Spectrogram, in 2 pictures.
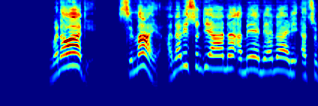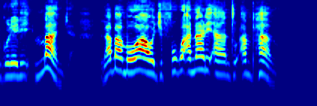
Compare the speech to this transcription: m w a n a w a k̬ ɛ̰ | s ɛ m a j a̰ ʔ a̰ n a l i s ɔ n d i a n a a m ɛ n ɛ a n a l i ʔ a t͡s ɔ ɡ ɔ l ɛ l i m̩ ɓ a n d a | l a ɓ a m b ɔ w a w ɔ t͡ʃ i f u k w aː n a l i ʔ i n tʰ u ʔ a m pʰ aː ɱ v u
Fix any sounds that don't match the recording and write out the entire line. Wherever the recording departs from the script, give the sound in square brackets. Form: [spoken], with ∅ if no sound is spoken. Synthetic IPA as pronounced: m w a n a w a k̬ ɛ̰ | s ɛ m a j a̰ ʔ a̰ n a l i s ɔ n d i a n a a m ɛ n ɛ a n a l i ʔ a t͡s ɔ ɡ ɔ l ɛ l i m̩ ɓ a n [d͡ʒ] a | l a ɓ a m b ɔ w a w ɔ t͡ʃ i f u k w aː n a l i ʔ [a] n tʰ u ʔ a m pʰ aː ɱ v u

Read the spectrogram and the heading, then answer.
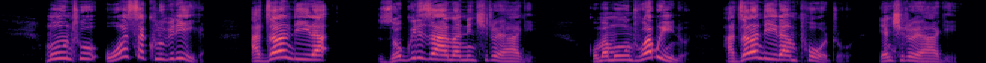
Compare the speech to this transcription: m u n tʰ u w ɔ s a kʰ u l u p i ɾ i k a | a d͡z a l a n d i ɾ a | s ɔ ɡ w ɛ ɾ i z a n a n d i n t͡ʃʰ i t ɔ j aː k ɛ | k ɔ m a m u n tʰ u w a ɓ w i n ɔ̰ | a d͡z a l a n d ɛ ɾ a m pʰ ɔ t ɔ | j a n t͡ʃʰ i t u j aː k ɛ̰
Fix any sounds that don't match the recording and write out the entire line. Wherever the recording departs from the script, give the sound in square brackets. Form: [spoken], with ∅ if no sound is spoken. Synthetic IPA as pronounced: m u n tʰ u w ɔ s a kʰ u l u p i ɾ i k a | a d͡z a l a n d i ɾ a | [z] ɔ ɡ w [i] ɾ i z a n a n d i n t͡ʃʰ i t ɔ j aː k ɛ | k ɔ m a m u n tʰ u w a ɓ w i n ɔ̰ | a d͡z a l a n d [i] ɾ a m pʰ ɔ t ɔ | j a n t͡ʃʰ i t [ɔ] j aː k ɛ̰

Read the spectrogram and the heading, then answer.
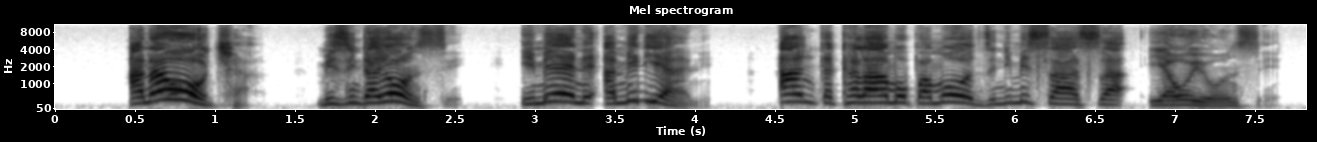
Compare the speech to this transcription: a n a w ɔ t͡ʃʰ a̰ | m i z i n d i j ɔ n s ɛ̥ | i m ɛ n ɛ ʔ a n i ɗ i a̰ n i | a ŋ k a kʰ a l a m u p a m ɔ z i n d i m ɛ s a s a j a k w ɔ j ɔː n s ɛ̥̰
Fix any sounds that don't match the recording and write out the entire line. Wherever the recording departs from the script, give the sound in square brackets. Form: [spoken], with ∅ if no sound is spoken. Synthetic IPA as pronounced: a n a w ɔ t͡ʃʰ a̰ | m i z i n d [a] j ɔ n s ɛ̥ | i m ɛ n ɛ ʔ a [m] i ɗ i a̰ n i | a ŋ k a kʰ a l a m [ɔ] p a m ɔ [d͡z] i n d i m [i] s a s a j a [∅] w ɔ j ɔː n s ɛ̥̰

